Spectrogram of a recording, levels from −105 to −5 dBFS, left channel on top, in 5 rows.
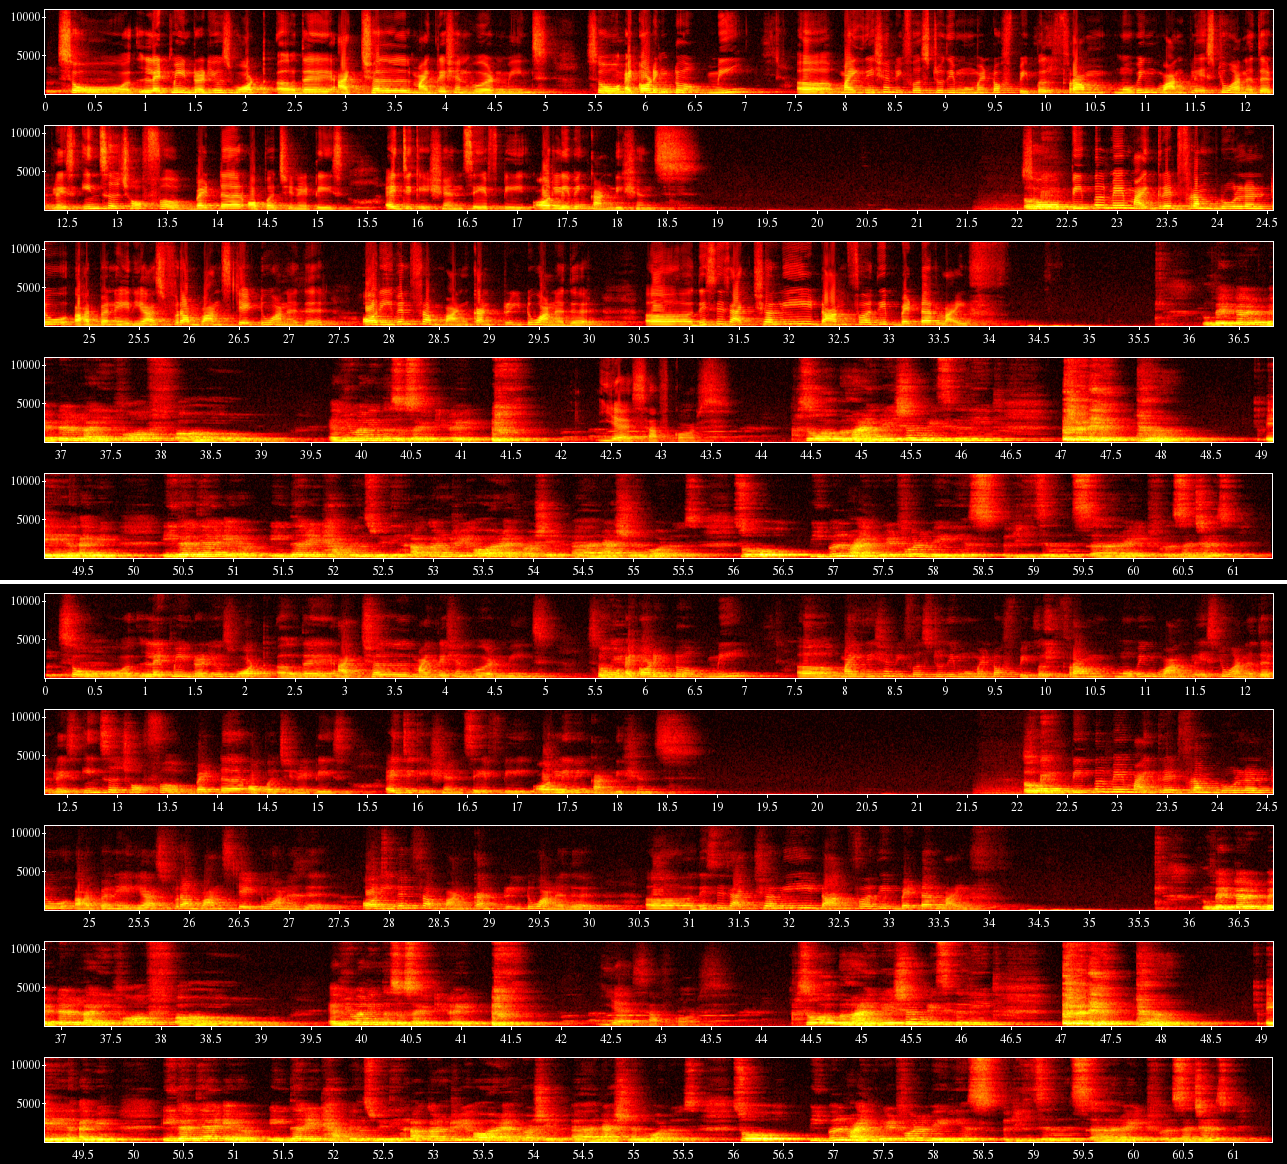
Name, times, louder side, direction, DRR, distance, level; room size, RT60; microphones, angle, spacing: voice 1, 0.1-5.0 5.4-7.0 7.5-15.2 15.7-18.7 22.2-27.3 27.7-30.1 30.6-33.9 42.4-43.6, left 4 dB, 80° left, 11 dB, 0.6 m, -33 dB
voice 2, 22.1-22.4 35.8-39.1 39.7-41.5 42.3-42.8 43.4-43.6 44.3-46.8 47.0-48.2 49.0-56.5 56.8-60.9, right 1 dB, 70° right, -2 dB, 1.3 m, -28 dB
8.4 x 6.6 x 3.4 m, 1.2 s
head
